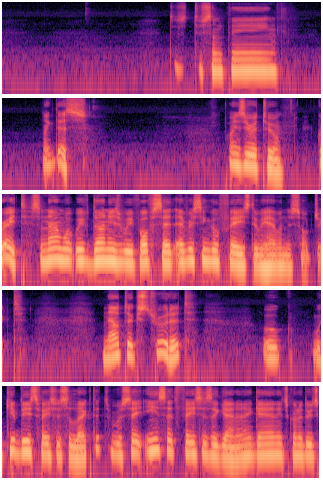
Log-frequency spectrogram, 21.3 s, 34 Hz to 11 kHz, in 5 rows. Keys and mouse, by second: 1.0-2.7 drag, 6.9-9.3 middle drag, 9.6 middle click, 10.0-13.7 middle drag, 18.6-20.4 drag.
